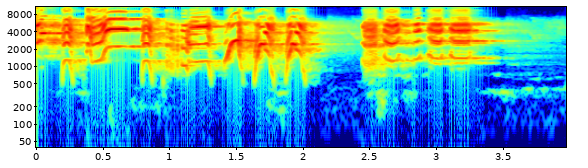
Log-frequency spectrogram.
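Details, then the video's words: Green pet parrot chattering: two loud phrases of harsh, bending syllables separated by a short gap, the second ending in a fade to silence. "parrot talk everything cute talking funny"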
